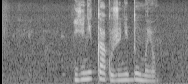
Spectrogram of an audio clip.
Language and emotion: Russian, angry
